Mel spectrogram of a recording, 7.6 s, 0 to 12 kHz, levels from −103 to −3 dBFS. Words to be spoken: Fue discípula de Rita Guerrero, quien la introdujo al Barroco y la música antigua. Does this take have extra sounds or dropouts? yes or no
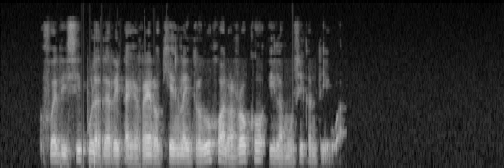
no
